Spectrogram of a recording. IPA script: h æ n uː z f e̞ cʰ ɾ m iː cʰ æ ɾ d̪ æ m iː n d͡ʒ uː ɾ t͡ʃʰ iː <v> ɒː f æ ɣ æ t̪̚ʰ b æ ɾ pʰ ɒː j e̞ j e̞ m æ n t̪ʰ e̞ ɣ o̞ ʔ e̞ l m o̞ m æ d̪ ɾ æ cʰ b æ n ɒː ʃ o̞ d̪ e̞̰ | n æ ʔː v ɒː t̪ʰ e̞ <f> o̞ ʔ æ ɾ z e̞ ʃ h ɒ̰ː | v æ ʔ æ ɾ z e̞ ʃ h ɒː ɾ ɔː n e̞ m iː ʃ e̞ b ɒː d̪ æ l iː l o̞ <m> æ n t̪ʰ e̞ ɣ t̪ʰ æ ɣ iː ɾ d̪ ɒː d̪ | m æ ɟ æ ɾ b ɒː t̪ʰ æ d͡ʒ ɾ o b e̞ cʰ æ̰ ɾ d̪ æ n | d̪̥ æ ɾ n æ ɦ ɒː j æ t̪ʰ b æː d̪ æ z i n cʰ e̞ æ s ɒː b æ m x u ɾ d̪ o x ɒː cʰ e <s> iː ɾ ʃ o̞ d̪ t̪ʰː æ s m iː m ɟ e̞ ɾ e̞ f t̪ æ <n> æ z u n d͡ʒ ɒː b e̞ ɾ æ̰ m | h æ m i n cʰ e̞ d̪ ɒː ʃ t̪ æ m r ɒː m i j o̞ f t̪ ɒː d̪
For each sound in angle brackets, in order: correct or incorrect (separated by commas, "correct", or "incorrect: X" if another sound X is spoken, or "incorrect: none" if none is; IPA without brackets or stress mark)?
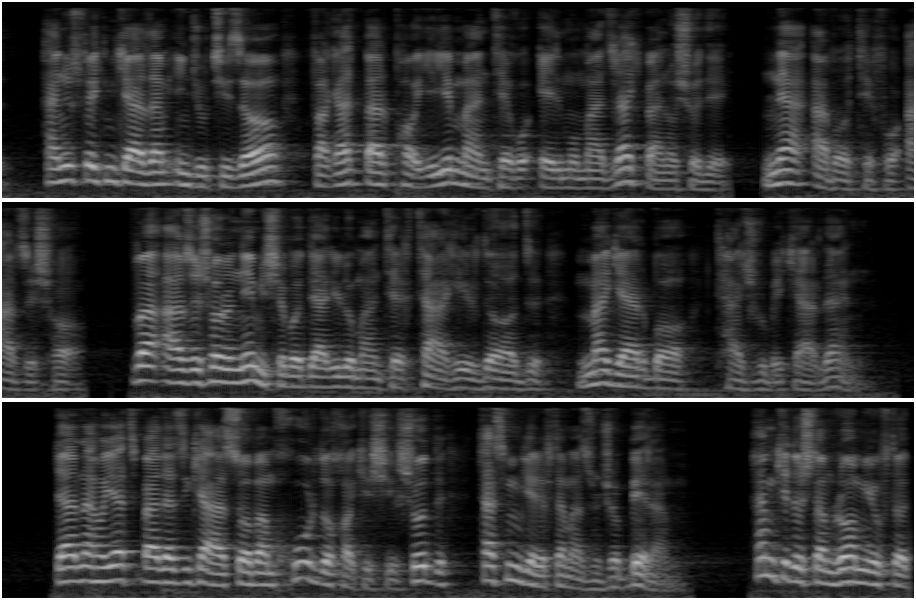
incorrect: z, correct, correct, incorrect: ʃ, incorrect: m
